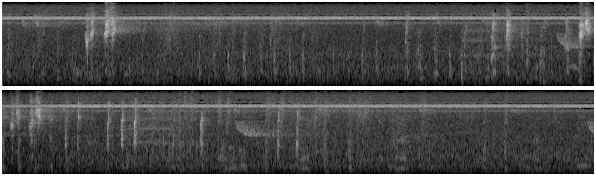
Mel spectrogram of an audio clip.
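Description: Steady high-pitched drone of insects, with several short, sharp sounds on top, the loudest about a second in and around six to seven seconds in. Later, a short falling call is heard.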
